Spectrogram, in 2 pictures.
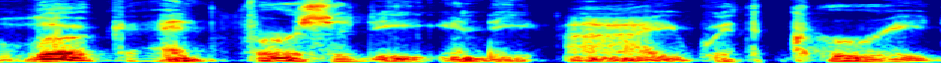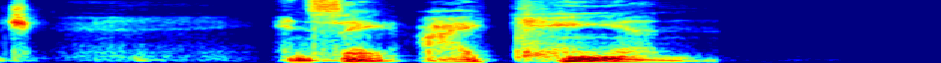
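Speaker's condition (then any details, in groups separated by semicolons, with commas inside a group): Throat cancer, partial laryngectomy; lost part of voice, feels limited in how much can speak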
